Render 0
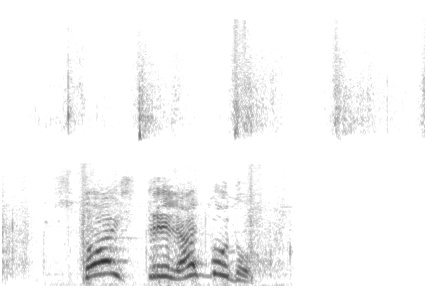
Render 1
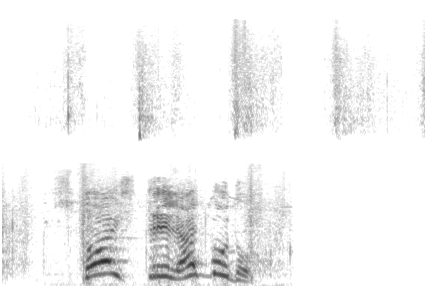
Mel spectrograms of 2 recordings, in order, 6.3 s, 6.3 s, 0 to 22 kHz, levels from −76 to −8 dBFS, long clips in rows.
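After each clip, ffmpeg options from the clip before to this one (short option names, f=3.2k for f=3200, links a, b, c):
-af "equalizer=f=4.7k:t=o:w=2.3:g=7"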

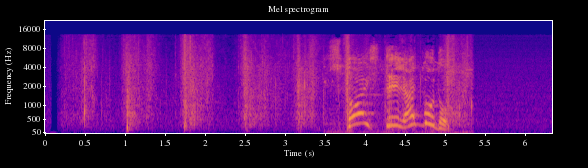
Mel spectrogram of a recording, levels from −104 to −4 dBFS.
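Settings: -af "acompressor=threshold=-32dB:ratio=12,volume=4.5dB"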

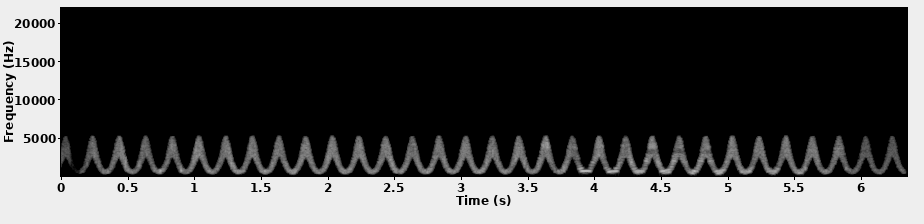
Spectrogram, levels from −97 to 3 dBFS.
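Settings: -filter_complex "[0:a]aecho=1:1:260|416|509.6|565.8|599.5:0.631|0.398|0.251|0.158|0.1,acrossover=split=280[a][b];[b]acompressor=threshold=-50dB:ratio=3[c];[a][c]amix=inputs=2:normalize=0,afftfilt=real='re*between(b*sr/1024,580*pow(3700/580,0.5+0.5*sin(2*PI*5*pts/sr))/1.41,580*pow(3700/580,0.5+0.5*sin(2*PI*5*pts/sr))*1.41)':imag='im*between(b*sr/1024,580*pow(3700/580,0.5+0.5*sin(2*PI*5*pts/sr))/1.41,580*pow(3700/580,0.5+0.5*sin(2*PI*5*pts/sr))*1.41)':win_size=1024:overlap=0.75,volume=16dB"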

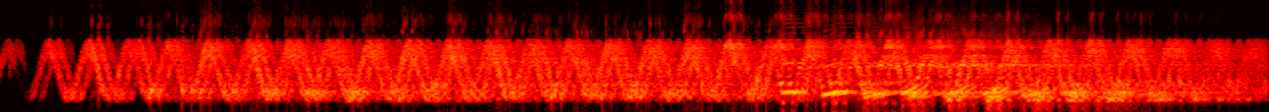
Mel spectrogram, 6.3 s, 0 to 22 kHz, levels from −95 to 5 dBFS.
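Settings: -filter_complex "[0:a]asoftclip=type=hard:threshold=-34.5dB,asplit=2[a][b];[b]adelay=47,volume=-5dB[c];[a][c]amix=inputs=2:normalize=0,aecho=1:1:250|425|547.5|633.2|693.3:0.631|0.398|0.251|0.158|0.1,volume=3dB"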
